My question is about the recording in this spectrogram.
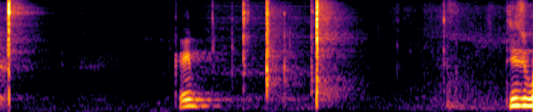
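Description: Sharp clicks from handling small film cameras: one at the start, then a few more about two seconds in, the last the sharpest.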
